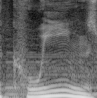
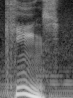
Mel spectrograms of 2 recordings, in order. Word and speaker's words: quince: "It's just a queen's party. This is homecoming, and the crown's at stake." I say, "It's pronounced quince. Quinceañera," I said, very irritated.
